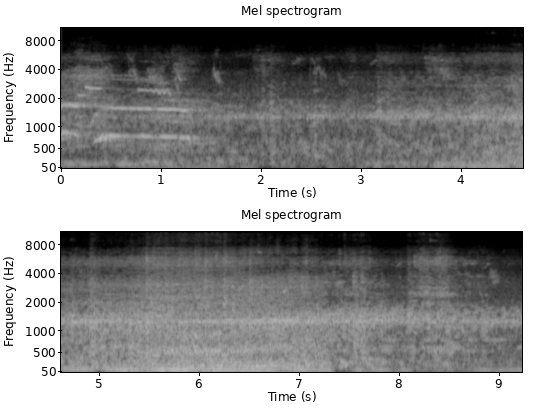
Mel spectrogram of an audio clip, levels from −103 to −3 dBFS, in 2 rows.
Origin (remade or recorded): remade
